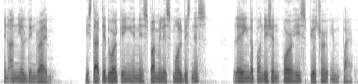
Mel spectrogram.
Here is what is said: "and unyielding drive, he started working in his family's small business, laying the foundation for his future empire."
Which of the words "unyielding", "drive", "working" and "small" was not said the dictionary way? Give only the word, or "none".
drive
